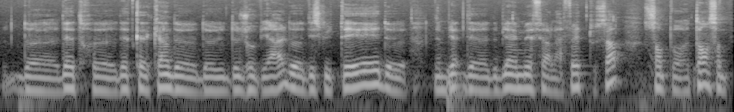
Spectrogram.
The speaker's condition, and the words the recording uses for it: Stuttering. De, de, me concentrer quand même pour, euh, pour être euh, intelligible de tout le monde.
